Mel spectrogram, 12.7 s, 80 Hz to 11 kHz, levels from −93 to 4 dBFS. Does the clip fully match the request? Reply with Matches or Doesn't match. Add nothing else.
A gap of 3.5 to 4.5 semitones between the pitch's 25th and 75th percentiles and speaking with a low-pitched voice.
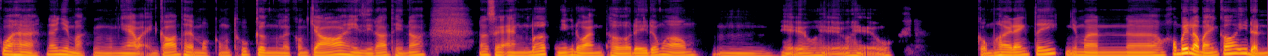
Matches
